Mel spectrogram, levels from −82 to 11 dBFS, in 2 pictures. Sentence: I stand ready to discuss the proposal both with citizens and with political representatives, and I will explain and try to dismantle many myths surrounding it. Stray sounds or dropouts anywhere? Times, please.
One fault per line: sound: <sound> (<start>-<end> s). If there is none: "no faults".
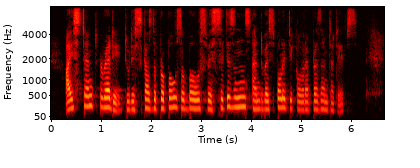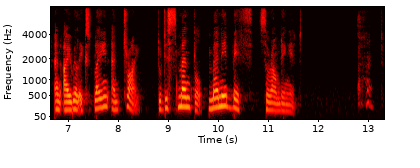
sound: cough (12.8-13.1 s)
